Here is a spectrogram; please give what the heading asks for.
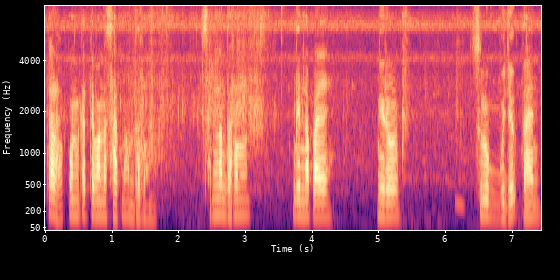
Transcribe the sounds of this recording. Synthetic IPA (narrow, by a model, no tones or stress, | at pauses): t̪aɽɦɔpunkat̪ɛmanasaɾnad̪ʱɔɾɔm | saɾnad̪ʱɔɾɔm | ɡɛnːapaj | niɾɔ | suluk̚bud͡ʒəʔ̚t̪aɦɛn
